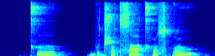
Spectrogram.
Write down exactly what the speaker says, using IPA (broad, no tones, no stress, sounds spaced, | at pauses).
kʰ ɤ | b o d ʃ o d sˤ a ə̯ kʰ u sˤ ɡ u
